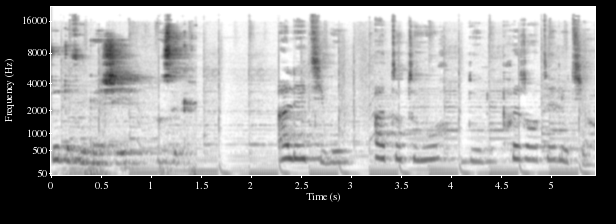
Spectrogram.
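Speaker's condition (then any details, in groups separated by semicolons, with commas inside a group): No condition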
